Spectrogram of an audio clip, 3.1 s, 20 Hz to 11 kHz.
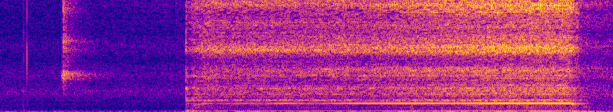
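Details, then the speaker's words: Datsun 510 with one fuel pump removed and the remaining pump bridged, key turned on: a steady electric whir with a clean high tone lasts about two seconds, then stops; the pump runs smoothly and quietly. Normal fuel pump prime. "don't actually hear the left pump at all it's only in the main pump that you hear is the lift pump is going so smooth"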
